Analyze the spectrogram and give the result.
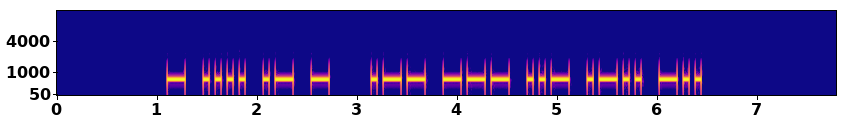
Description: Morse code, heard as a keyed tone, about 20 wpm, 700 Hz. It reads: THAT WOULD
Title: Sets of 2 Words 20wpm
